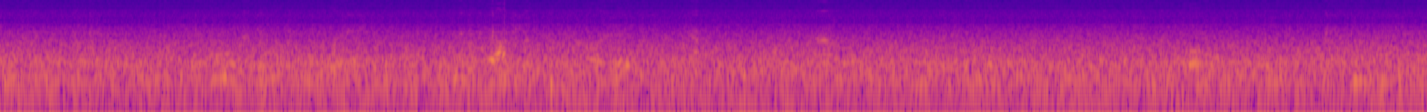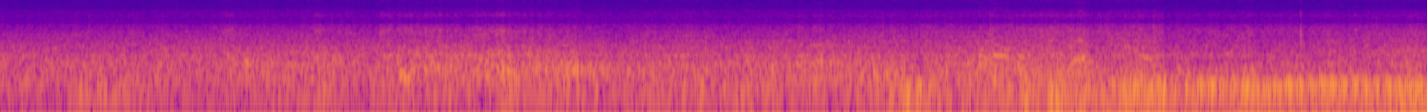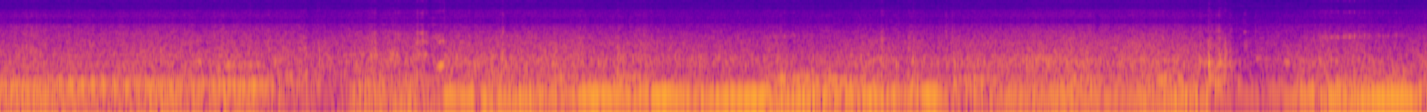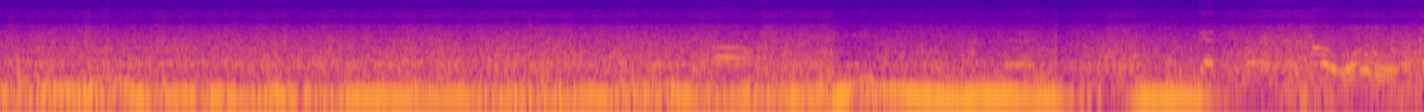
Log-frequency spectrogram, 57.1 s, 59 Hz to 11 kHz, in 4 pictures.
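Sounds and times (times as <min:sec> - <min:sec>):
off-road engines crawling: 0:00.0 - 0:57.0
rushing splashing water: 0:00.0 - 0:57.0
engine revving over rocks: 0:17.0 - 0:57.0.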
